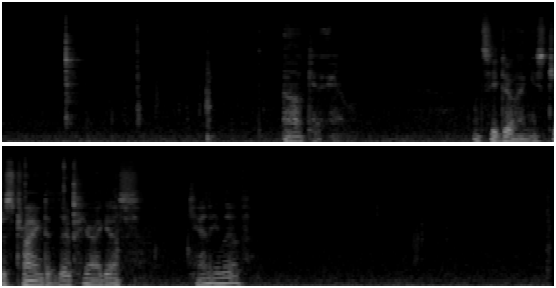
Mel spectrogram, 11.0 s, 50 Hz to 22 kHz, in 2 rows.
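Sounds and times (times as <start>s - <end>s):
man speaking: 2.8s - 3.6s, 4.8s - 8.1s.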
